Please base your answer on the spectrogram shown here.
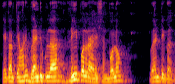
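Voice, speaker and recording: A male biology teacher leads a classroom lecture in call-and-response, having students chant terms back after him. His voice sits at a middle pitch, and he keeps up a teasing, playful patter as he mixes with terms. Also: fairly quick, warm tone.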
